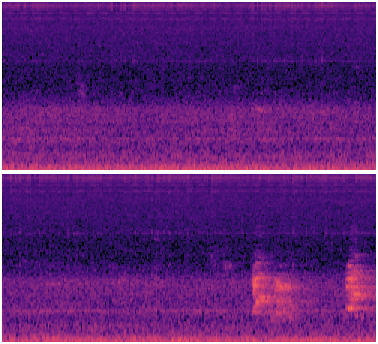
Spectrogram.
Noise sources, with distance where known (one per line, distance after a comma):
background noise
